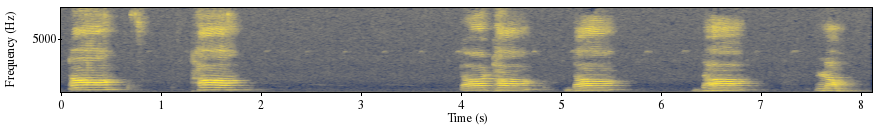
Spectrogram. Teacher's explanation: ट वर्ग का उच्चारण बिंदु देखिए मूर्धन्य होता है। मूर्धन्य यानी कि जीभ का पीछे की ओर को पलटना, जीभ का पीछे तालु से पीछे की ओर को पलटना।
